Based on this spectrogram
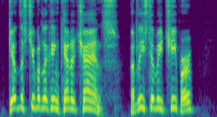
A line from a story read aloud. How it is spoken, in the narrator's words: someone at the back shouted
